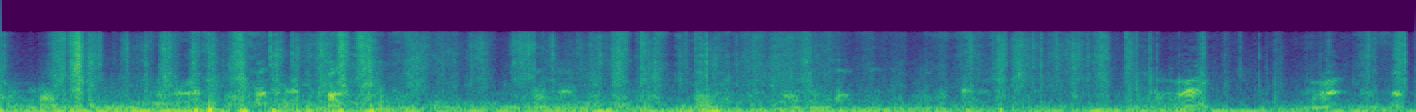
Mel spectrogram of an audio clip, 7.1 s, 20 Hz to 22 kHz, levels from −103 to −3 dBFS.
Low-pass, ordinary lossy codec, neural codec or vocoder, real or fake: none; none; codec, 16 kHz, 2 kbps, FunCodec, trained on Chinese and English, 25 frames a second; fake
